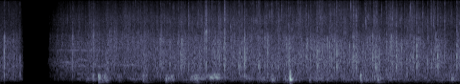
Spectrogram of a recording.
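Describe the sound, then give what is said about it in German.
A crowd bursts into sustained applause after a brief silence, a dense, steady clatter of many hands clapping that holds at a fairly loud level throughout, greeting the first text of a final in which the audience votes by applause. “Und ihr werdet jetzt den ersten Text des Finales hören und bitte macht einen finalwürdigen Applaus”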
